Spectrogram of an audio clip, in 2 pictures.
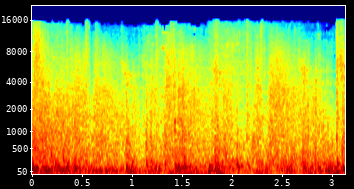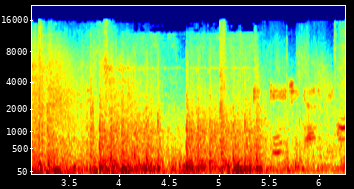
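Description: Splitter rifle fire from the video game Titanfall 2 crackles in loud, dense, continuous volleys amid battle noise, with voices talking throughout.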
